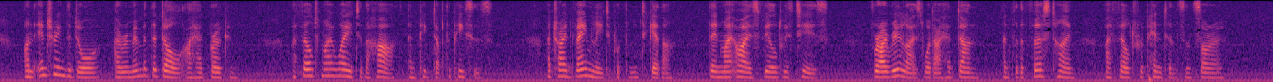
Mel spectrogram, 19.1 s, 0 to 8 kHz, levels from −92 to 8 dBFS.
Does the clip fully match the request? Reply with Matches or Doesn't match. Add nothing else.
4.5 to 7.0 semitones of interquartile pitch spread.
Doesn't match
